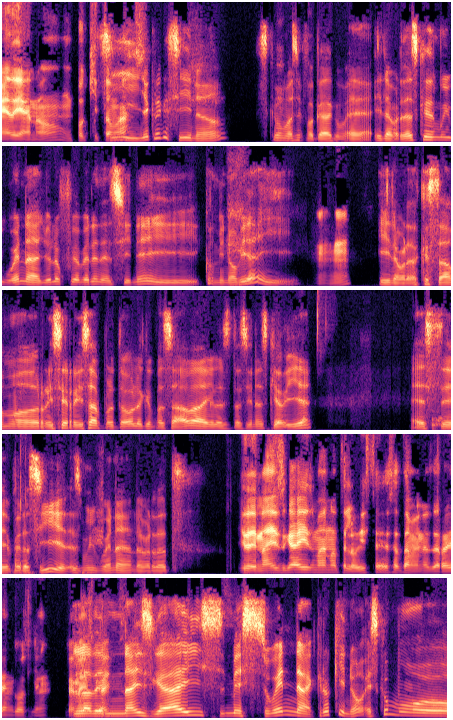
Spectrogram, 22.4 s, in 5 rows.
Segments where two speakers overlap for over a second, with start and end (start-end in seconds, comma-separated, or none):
none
